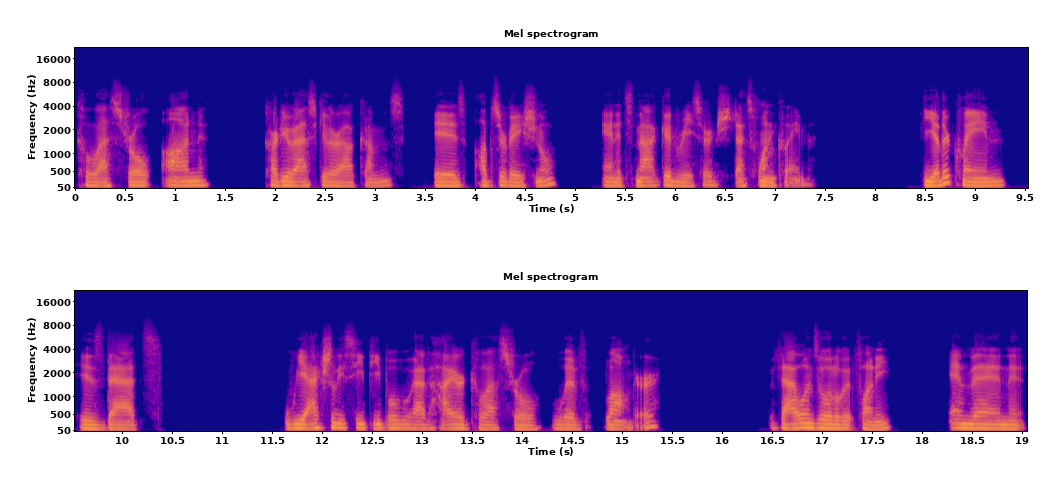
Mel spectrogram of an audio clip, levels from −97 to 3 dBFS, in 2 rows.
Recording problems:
muffled; slightly; fading above 3.5 kHz

